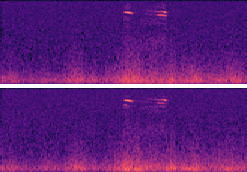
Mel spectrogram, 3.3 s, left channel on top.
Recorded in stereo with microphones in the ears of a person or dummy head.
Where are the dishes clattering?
30° left (ahead or behind).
